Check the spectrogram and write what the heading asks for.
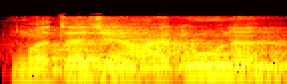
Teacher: جیم ساکن پہ قلقلہ ہے، عین وسط حلق سے ادا کریں گے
